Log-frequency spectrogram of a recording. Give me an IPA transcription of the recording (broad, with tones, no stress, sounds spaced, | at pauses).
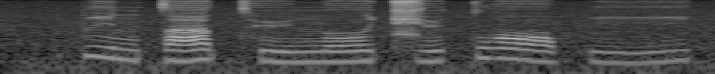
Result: p i˥˩ n t̪ ä˧˥ t̪ʰ y˨˩ n̪ o˧˥ ʊ̯ t͡ɕ y˧˥ t̪ w ɔ˥˩ p i˨˩˦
